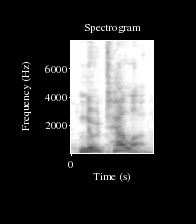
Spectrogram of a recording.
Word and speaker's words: Nutella: And the word was actually invented by Italians who do pronounce it Nutella, like most all Latin languages would pronounce it.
